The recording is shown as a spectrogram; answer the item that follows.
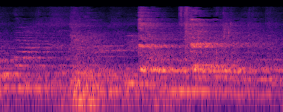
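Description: Hall chatter with a few dull thumps, and a brief high voice calling out about a second in.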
